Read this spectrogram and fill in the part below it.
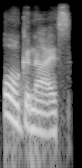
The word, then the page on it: organize: Indian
